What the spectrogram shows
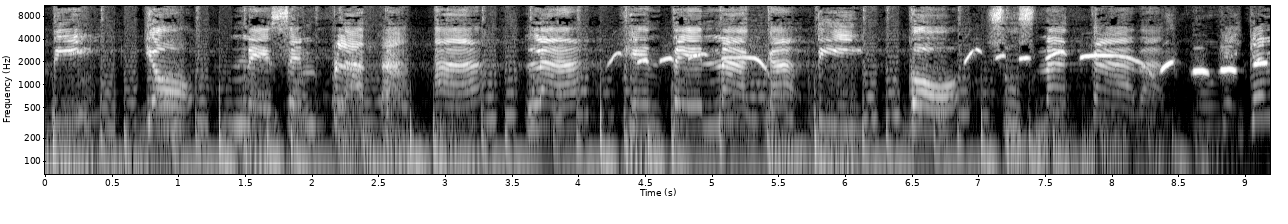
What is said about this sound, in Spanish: Ah, el bien clarito que te mentó la madre con chiflido.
